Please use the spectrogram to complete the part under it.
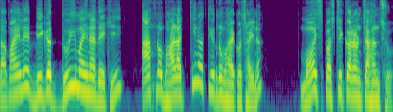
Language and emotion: Nepali, angry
